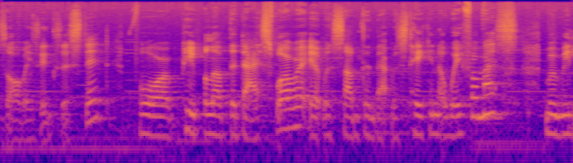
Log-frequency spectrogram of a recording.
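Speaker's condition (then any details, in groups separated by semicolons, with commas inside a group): No condition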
